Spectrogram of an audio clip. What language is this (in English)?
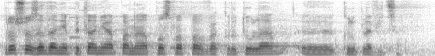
Polish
